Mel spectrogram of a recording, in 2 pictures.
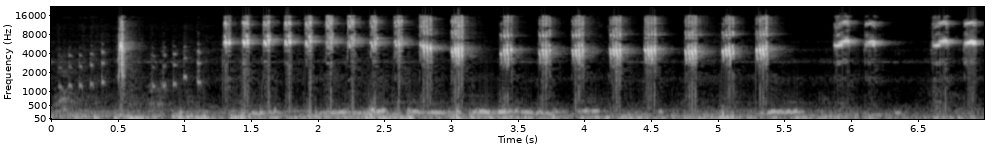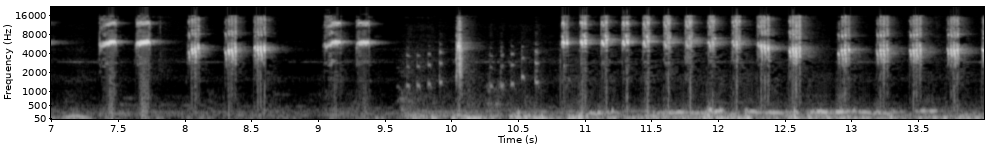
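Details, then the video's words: Long-tailed shrike song recorded to lure and tutor other birds: runs of sharp, high chips repeated rapidly, several notes per burst, broken by short pauses, over a faint low hum. "PANCINGAN CENDET FULL MATERI ISIAN SUARA JERNIH DAN NYARING"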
